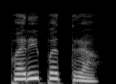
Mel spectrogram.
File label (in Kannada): "ಪಾರಪತ್ರ", Kannada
